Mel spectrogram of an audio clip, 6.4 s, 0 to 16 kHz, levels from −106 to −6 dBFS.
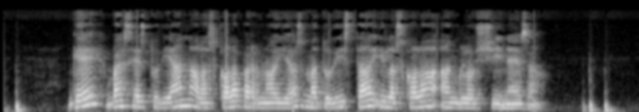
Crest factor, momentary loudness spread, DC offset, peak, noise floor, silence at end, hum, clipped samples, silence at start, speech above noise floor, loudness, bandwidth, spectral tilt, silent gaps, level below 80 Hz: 18 dB; 10 LU; under 0.1%; -8 dBFS; -46 dBFS; 0.25 s; none; under 0.1%; 0.05 s; 22 dB; -26 LUFS; 11.5 kHz; -6 dB/octave; none; -48 dBFS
